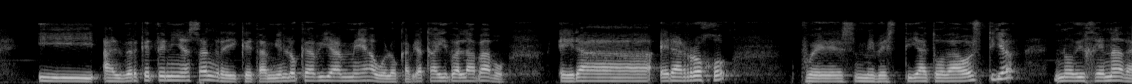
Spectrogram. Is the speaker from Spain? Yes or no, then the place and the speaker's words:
yes; Vitoria-Gasteiz, Basque Country, Spain; tengo 28 años, soy de Vitoria-Gasteiz, del País Vasco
